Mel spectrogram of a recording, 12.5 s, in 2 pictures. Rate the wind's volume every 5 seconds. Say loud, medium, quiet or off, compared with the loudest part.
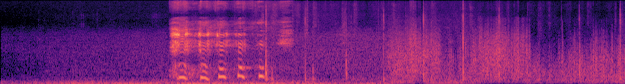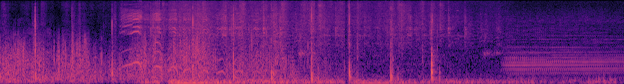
loud, loud, off.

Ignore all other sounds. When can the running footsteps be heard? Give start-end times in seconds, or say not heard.
2.3-10.7.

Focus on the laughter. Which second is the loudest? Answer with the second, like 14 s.
2 s.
